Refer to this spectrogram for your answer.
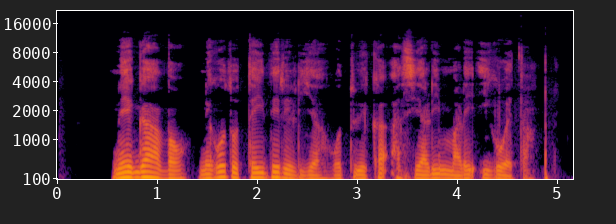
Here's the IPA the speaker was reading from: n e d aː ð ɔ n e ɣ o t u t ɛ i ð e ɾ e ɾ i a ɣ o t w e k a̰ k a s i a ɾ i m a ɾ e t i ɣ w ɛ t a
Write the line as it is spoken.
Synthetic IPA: n e ɡ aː ð ɔ n e ɣ o t o t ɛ i ð e ɾ e ɾ i a ɣ o t w e k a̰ ʔ a s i a ɾ i m a ɾ e ʔ i ɣ w ɛ t a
